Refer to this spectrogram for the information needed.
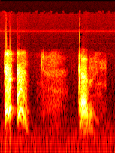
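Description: A sharp sneeze bursts out in two quick gasping blasts, then after a short pause a second forceful sneeze follows, with no talking in between.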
